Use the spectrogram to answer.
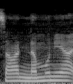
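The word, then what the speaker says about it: pneumonia: लिखना है sorry for that next question है निमोनिया इज a disease of हे पी जे के इनमें साइलेंट आो इनके पब पी एन ई यू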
